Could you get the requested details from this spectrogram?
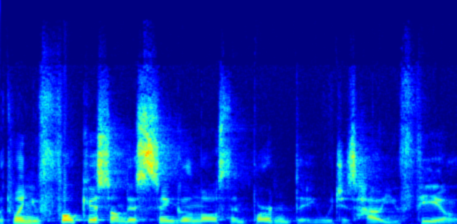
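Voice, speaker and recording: With a French accent, a man talks at a fairly quick pace in a fairly high pitch, his dark, mellow tone moving through very wide pitch swings. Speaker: manifestation coach. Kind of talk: casual video talk. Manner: halting, with repetitions and fillers.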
